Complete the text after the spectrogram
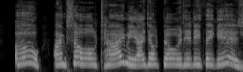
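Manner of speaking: very high, cartoonish put-on character voice. Retelling a cartoon scene where one character mocks another: imitating Pops. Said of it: "impersonating Pops".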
